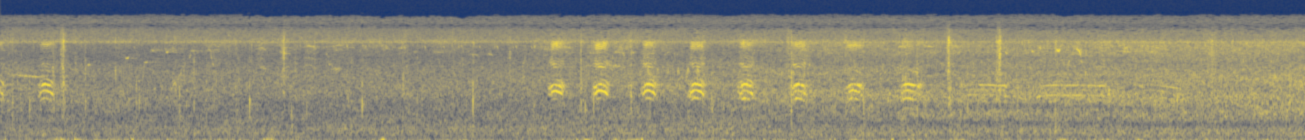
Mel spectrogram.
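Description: A bird calling a run of short repeated notes, about two a second, for several seconds around the middle, over a steady low rumble.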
